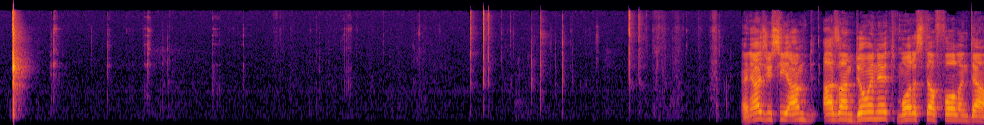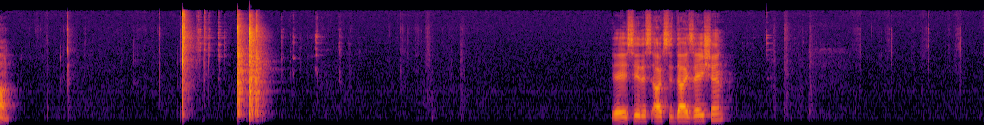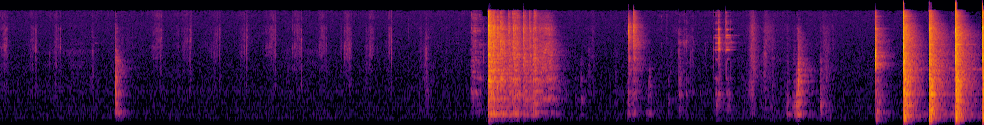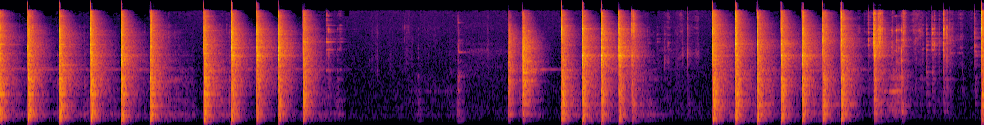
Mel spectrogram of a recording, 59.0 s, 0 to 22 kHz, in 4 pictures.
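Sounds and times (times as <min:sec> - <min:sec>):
hammer striking metal: 0:42.7 - 0:46.8, 0:47.4 - 0:49.2, 0:51.9 - 0:54.0, 0:55.0 - 0:57.6.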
